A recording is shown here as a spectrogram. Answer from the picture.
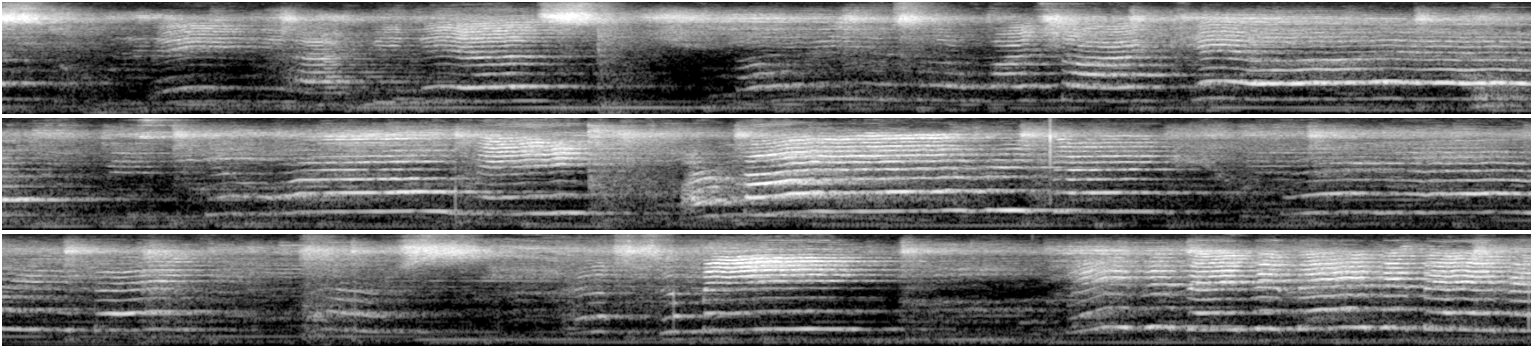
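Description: A woman singing a slow ballad solo, holding long notes with vibrato, over a quieter recorded backing track.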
